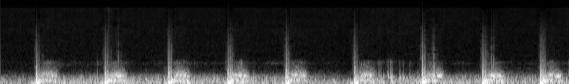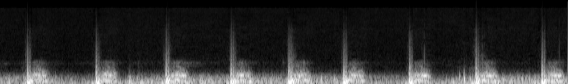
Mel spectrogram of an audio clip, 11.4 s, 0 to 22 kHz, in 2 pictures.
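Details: Dog heart auscultated and recorded through a stethoscope: regular heartbeat about 100 a minute with a low continuous whooshing between beats; heart murmur.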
